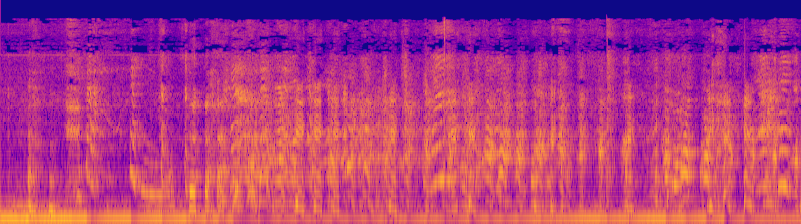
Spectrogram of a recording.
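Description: A small group of people laughing and chuckling together, several voices overlapping, over a steady low hum.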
